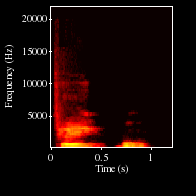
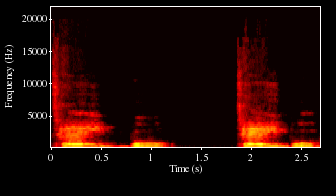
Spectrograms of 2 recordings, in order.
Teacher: like I gave the example for table, the first syllable is stressed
